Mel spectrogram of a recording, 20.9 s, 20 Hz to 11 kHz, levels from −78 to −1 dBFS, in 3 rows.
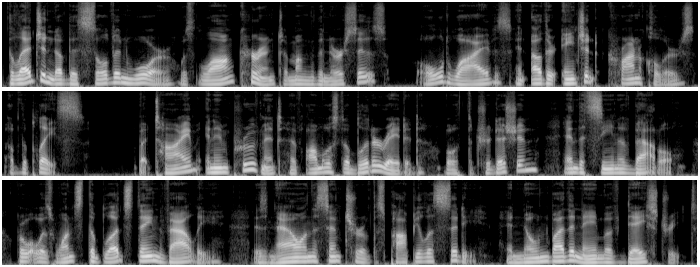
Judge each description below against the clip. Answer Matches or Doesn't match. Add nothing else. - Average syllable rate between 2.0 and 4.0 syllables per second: Doesn't match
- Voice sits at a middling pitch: Doesn't match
